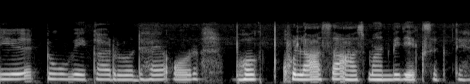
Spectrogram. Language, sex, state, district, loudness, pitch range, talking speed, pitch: Hindi, female, Chhattisgarh, Raigarh, -17 LUFS, 220-240 Hz, 180 wpm, 230 Hz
